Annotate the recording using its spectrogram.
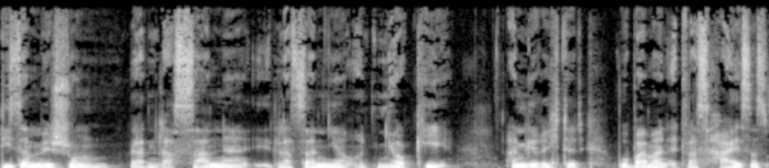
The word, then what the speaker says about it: Gnocchi: Du hast es auch gut ausgesprochen. Gnocchi.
